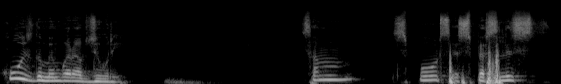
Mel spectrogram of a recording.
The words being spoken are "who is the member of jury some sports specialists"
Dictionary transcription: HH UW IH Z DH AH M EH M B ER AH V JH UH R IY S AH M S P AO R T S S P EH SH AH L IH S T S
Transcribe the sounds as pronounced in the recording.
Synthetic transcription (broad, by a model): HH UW IH Z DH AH M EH M B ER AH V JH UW R IY S AH M S P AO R T S S P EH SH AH L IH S S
